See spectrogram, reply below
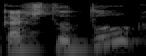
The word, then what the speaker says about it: Catch 22: Después por el campeonato junior, y ahora sí, como el show principal, ¿cómo se pronuncia esto? ¿Catch 2-2?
